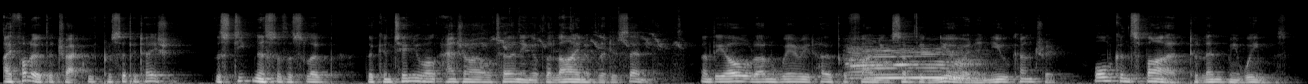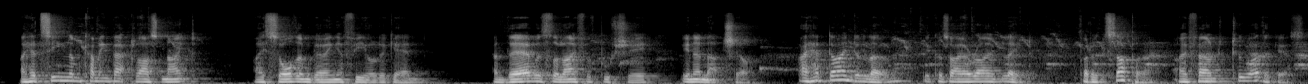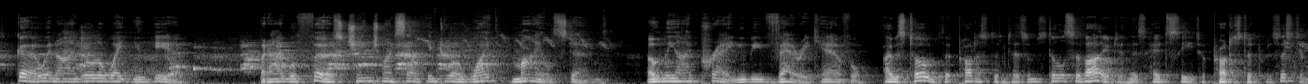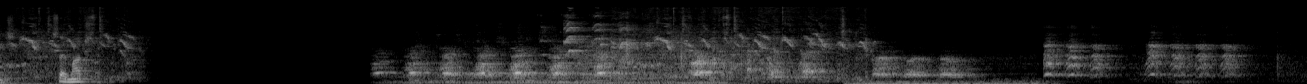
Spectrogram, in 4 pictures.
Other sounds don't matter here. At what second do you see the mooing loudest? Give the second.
9 s.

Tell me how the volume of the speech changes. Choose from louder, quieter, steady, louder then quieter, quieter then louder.
steady.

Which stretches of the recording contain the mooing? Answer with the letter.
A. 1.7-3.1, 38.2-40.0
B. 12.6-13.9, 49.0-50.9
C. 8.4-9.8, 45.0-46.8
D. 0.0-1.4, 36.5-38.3
C.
